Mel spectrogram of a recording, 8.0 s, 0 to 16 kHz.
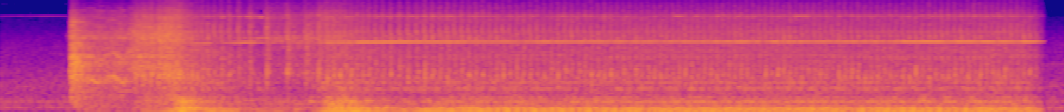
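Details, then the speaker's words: Cab-over truck 454 V8 after replacing the ignition module and rebuilding the throttle body: cranks briefly, starts on its own without throttle and settles into a steady, even idle; the thin whistle is the charcoal canister venting. "I still have that issue, but it's idling much better, and it's starting on its own."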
